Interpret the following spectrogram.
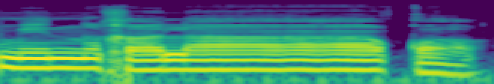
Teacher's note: وقف کی صورت میں قاف ساکن پڑھیں گے اور قاف ساکن پر قلقلہ کریں گے، یعنی قاف کو ہلا کر پڑھیں گے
